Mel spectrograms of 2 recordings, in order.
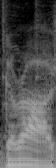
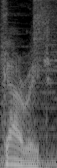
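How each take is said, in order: First: It is said in a posh pronunciation. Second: It is said in a plain, non-posh pronunciation. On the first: This is how posh people say it. "the posh people say garage" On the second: This is how the speaker himself says it. "it's just me that says garage"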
